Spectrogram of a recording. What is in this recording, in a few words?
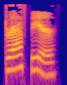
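"draught beer", British English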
